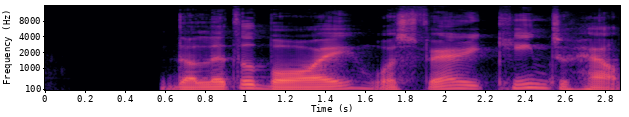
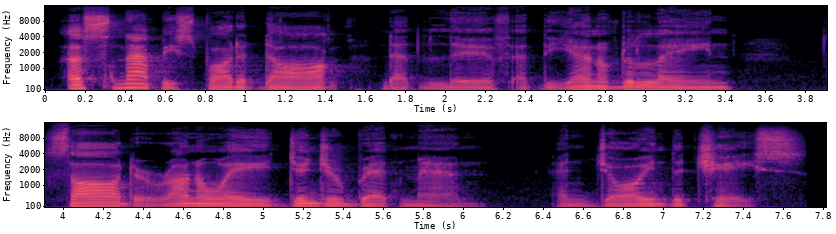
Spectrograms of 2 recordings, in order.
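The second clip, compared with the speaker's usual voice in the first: ordinary delivery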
